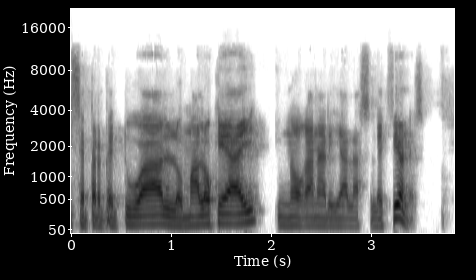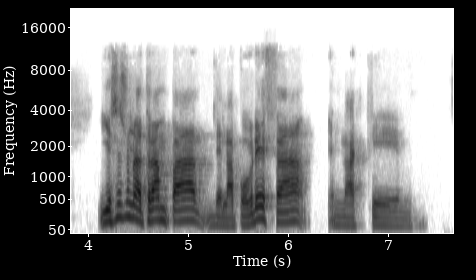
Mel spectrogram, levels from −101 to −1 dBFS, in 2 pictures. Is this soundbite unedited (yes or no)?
no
